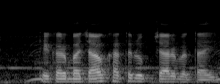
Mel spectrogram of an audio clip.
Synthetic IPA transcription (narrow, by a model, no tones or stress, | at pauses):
ekəɾbət͡ʃaːokʰaːt̪ɪɾʊp̚t͡ʃaːɾbɐt̪aːi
